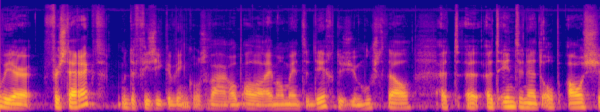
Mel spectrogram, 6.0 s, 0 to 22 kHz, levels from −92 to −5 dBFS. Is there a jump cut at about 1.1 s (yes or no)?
no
